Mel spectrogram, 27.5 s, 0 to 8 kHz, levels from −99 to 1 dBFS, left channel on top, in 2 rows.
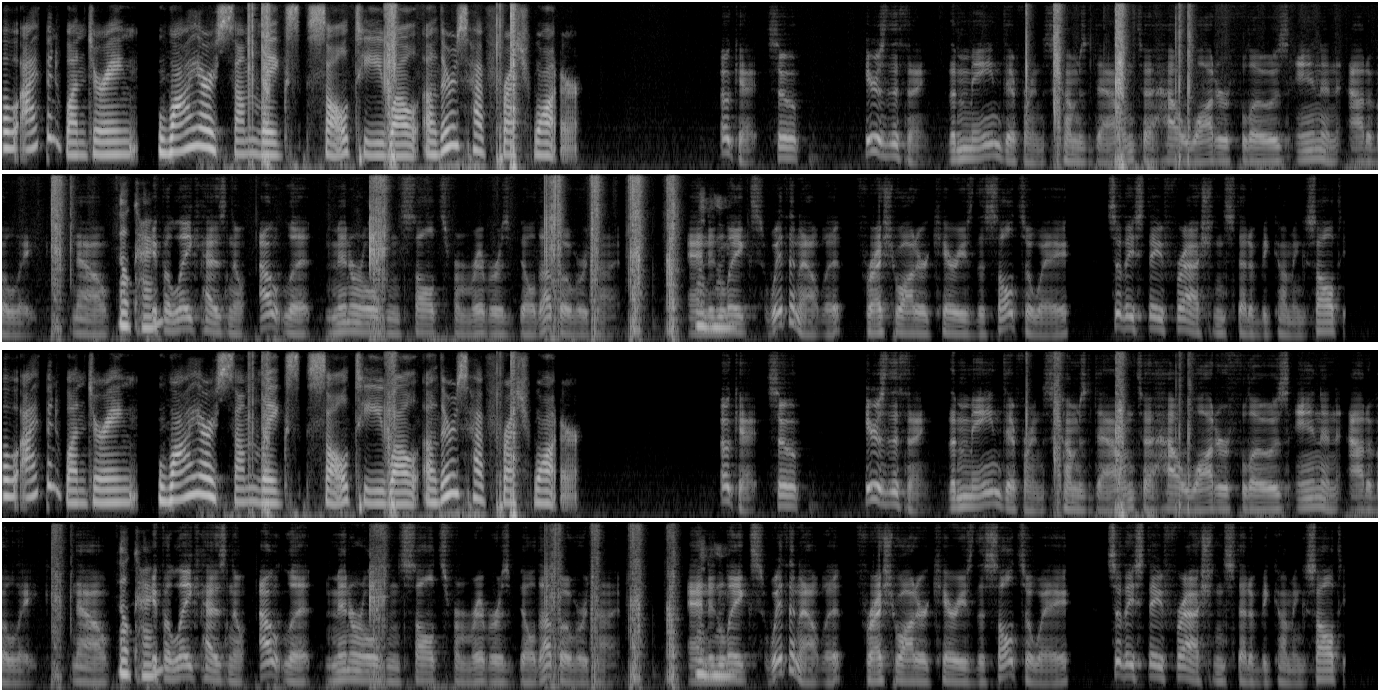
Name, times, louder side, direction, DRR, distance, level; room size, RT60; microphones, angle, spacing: voice 1, 0.0-5.7 14.9-15.3 20.7-21.0, left 1 dB, 10° left, 0.6 m, -33 dB
sound 1, 2.0-3.5 3.8-5.2 10.2-10.6 10.9-11.9 12.8-12.9 13.5-13.6 14.2-14.5 15.0-15.3 16.5-16.6 17.0-17.1 17.4-17.6 18.1-18.2 19.2-19.8 20.0-20.5, left 10 dB, 65° left, 0.8 m, -35 dB
voice 2, 7.2-8.0 8.6-14.1 14.5-14.8 15.2-19.9 20.6-24.4 24.8-27.2, right 1 dB, 20° right, 3.3 m, -44 dB
head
